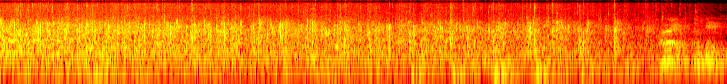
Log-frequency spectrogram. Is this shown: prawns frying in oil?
no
